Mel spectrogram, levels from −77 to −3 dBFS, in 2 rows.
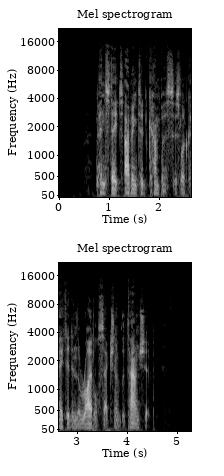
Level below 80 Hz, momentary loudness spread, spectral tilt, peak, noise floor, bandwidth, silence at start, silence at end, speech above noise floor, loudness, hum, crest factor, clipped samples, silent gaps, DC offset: -58 dBFS; 8 LU; -3 dB/octave; -2 dBFS; -68 dBFS; 16 kHz; 0.75 s; 0.9 s; 41 dB; -27 LUFS; none; 26 dB; under 0.1%; none; under 0.1%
